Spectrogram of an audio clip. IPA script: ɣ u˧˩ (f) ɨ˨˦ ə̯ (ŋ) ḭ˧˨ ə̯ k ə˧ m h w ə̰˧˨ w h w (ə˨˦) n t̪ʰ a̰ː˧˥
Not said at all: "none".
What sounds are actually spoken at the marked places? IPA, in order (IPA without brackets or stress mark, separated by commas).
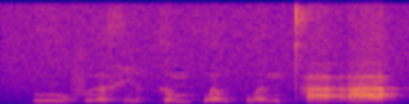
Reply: f, x, ə˨˦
